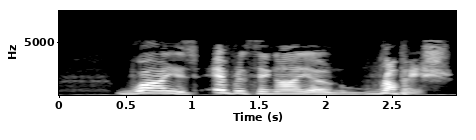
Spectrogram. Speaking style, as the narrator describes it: said Ron furiously

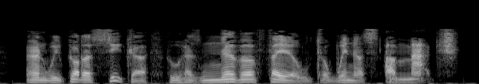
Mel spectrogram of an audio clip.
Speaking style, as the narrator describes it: rumbled, with a kind of furious pride

